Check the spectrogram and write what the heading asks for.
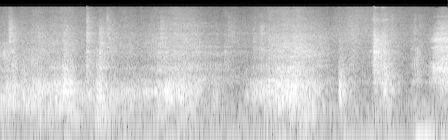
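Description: Office chair being pulled out and sat in at a desk: a series of knocks and scrapes of furniture, with rubbing and handling noise in between and two sharp knocks near the end.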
